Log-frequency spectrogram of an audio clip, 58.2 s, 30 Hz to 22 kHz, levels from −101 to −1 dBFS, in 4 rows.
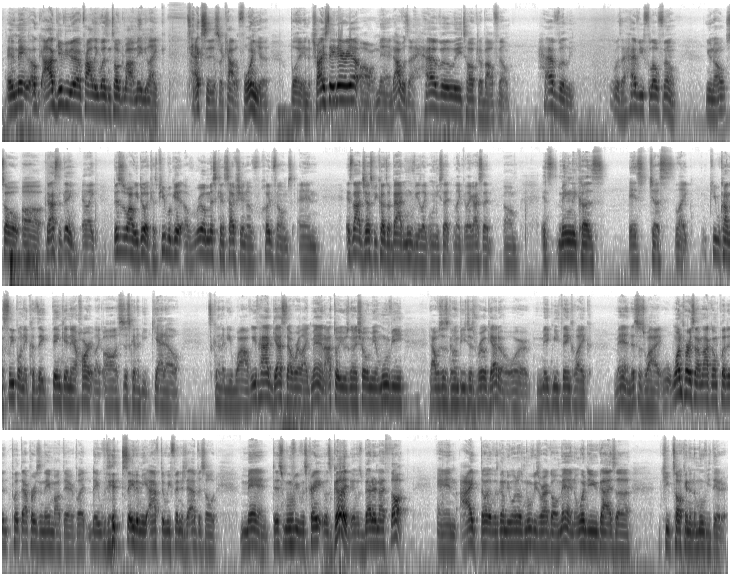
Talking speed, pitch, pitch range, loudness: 210 wpm, 115 Hz, 105-125 Hz, -21 LUFS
